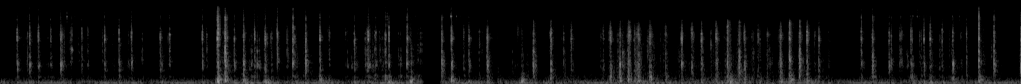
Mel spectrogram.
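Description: At 4.21 s the sound stalls until 4.42 s, most likely a call audio freeze: packets were held up in transit and the jitter buffer ran dry. The last sound is stretched into a fading buzz that sinks into about 130 ms of silence, and then the audio resumes exactly where it left off. What sets this apart from packet loss is that nothing is skipped. About 185 ms of filler is inserted, and everything after it lands that much later.

At 4.64 s there is a short concealed packet loss. About 20 ms of audio never reached the decoder, and the receiver bridged the hole by extending the preceding sound before blending back. It comes across as a quick smear or wobble lasting a few hundredths of a second. Unlike the freeze, there is no silence and no added delay. The audio that was lost is simply gone, so whatever short detail fell in that slot disappears.

From 4.79 s to 9.93 s there is a call bitrate drop. 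The encoder's budget falls from 48 kbps to 9 kbps, and it holds at the lowest rate for about 3.1 s. The audio bandwidth shrinks from 20 kHz to 8 kHz, so everything turns dull and muffled, with a coarse, watery texture. This differs from both earlier faults because it is a sustained change in quality rather than a momentary break.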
